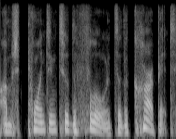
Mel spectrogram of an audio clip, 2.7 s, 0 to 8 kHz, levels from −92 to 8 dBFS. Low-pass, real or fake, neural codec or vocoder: 7.2 kHz; fake; codec, 24 kHz, 6 kbps, HILCodec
